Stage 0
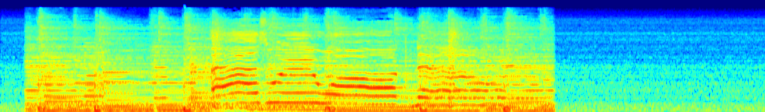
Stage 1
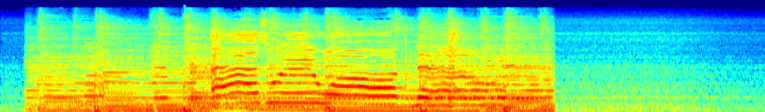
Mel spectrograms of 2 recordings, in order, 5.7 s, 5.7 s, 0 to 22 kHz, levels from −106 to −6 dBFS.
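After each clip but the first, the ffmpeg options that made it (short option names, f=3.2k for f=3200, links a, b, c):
-af "equalizer=f=520:w=3.3:g=7.5,dynaudnorm=f=120:g=11:m=8dB,volume=-2dB"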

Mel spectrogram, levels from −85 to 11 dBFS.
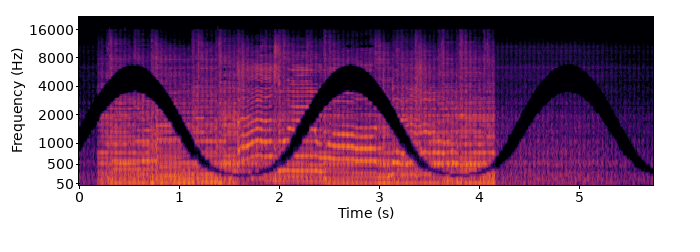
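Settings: -af "alimiter=limit=-14.5dB:level=0:latency=1:release=23,tremolo=f=22:d=0.621,afftfilt=real='re*(1-between(b*sr/1024,230*pow(4900/230,0.5+0.5*sin(2*PI*0.46*pts/sr))/1.41,230*pow(4900/230,0.5+0.5*sin(2*PI*0.46*pts/sr))*1.41))':imag='im*(1-between(b*sr/1024,230*pow(4900/230,0.5+0.5*sin(2*PI*0.46*pts/sr))/1.41,230*pow(4900/230,0.5+0.5*sin(2*PI*0.46*pts/sr))*1.41))':win_size=1024:overlap=0.75,volume=5.5dB"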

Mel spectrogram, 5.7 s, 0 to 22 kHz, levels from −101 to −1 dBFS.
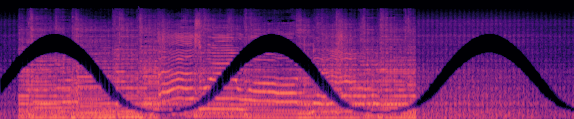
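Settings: -af "alimiter=limit=-19.5dB:level=0:latency=1:release=36,volume=-3dB"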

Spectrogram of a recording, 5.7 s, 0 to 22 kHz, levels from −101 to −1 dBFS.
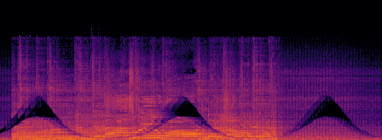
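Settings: -af "aecho=1:1:100|200|300:0.335|0.0804|0.0193,aeval=exprs='val(0)+0.00447*(sin(2*PI*60*n/s)+sin(2*PI*2*60*n/s)/2+sin(2*PI*3*60*n/s)/3+sin(2*PI*4*60*n/s)/4+sin(2*PI*5*60*n/s)/5)':c=same,afreqshift=170,volume=-5dB"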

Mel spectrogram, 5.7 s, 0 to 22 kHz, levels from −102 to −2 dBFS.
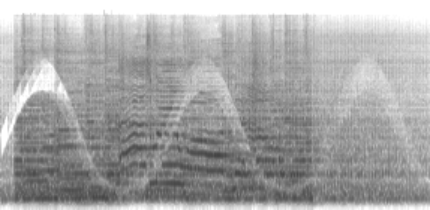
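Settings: -af "aecho=1:1:542|1084|1626|2168|2710:0.133|0.0773|0.0449|0.026|0.0151,volume=3.5dB"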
